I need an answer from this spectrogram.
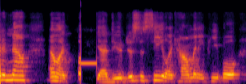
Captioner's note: beep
